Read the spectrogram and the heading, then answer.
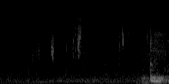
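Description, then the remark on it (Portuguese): Someone bites into food up close: a few soft, crisp crunches spaced out, then a louder, fuller bite near the end, with no talking. “Isso, e dá-lhe uma mordida.”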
